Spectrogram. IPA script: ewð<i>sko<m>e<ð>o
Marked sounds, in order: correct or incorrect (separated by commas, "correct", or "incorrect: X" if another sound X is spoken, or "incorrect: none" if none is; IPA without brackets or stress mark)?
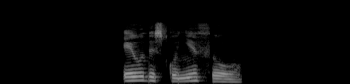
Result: incorrect: e, incorrect: ɲ, incorrect: θ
